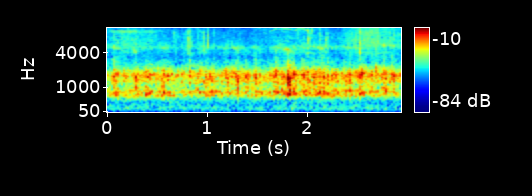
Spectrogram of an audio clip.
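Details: In March on the Mount Tom range of western Massachusetts, a dense wood frog chorus gathers at vernal ponds after thawing from winter freezing: many overlapping, low, duck-like clucking croaks merge into a steady rattling din.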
